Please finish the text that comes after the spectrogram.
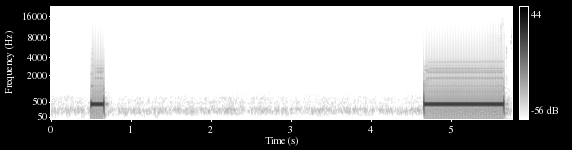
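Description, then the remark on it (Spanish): A cellphone ringback tone while calling former footballer Ricardo Osorio: a brief electronic beep, a few seconds of near silence, then a longer steady buzzing tone, clear, with no voices. “A ver, vamos a marcarle por WhatsApp. No, por celular.”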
